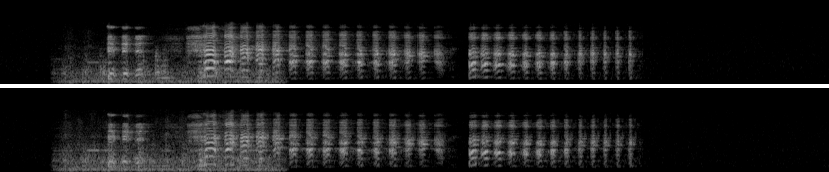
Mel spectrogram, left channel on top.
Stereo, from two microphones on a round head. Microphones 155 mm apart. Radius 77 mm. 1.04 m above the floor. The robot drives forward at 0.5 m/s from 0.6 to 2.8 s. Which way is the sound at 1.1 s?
75° left (ahead or behind).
